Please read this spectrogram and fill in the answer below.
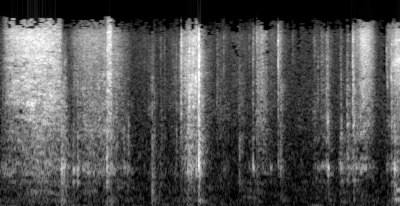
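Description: Sliding paper trimmer cutting a sheet of printed cardstock: the cutter head scrapes down its rail through the card, followed by a few sharper scrapes and paper rustling as the sheet is handled.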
